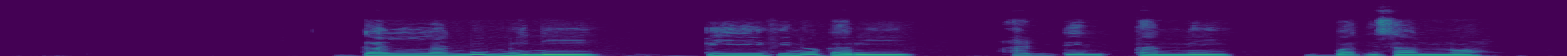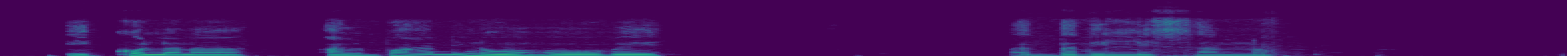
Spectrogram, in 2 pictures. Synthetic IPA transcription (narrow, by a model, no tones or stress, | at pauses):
ɡɐlːɐnːɪmɪnɪ | b̥iːfɪnɔɡɐɾɪ | ʔɐdːɪnt̪ːɐnːɪ | bɐt̪ɪsɐnːɔ | ɪkʰːɔlːɐnɐ | ʔːlbaːnːɪnoːɦoːbɛ | ɐd̪ːɐd̪ɪlːɪsːɐnːɔ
